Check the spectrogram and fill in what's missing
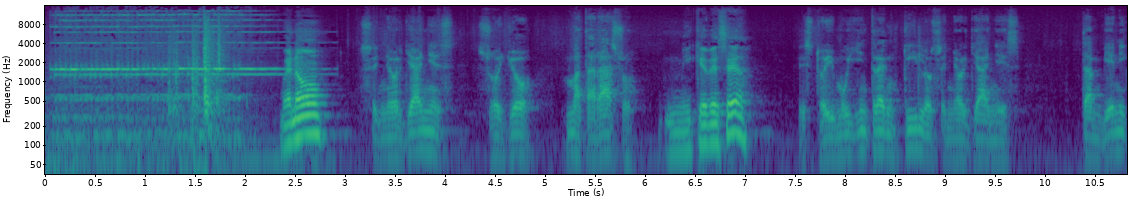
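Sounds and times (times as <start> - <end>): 
telephone bell ringing: 0.0 - 3.0
speech: 2.4 - 9.8, 10.4 - 10.8.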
